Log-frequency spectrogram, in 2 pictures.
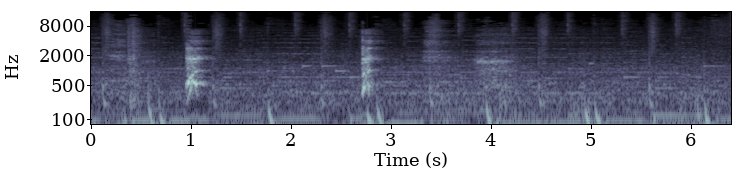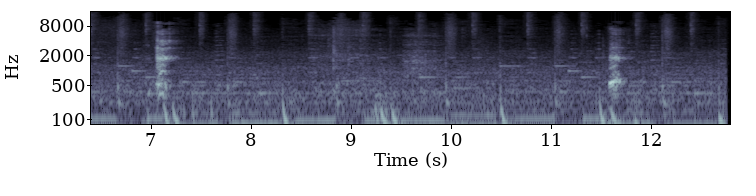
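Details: Woman with sudden, very strong hiccups, recorded quickly before they stopped: sharp, brief catches of breath every one to two seconds over steady background noise and music.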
